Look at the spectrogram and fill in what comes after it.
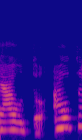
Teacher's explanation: primera sílaba si una vocal abierta más una vocal cerra auto se forma a partir de una vocal abierta más otra cerrada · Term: diptongo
